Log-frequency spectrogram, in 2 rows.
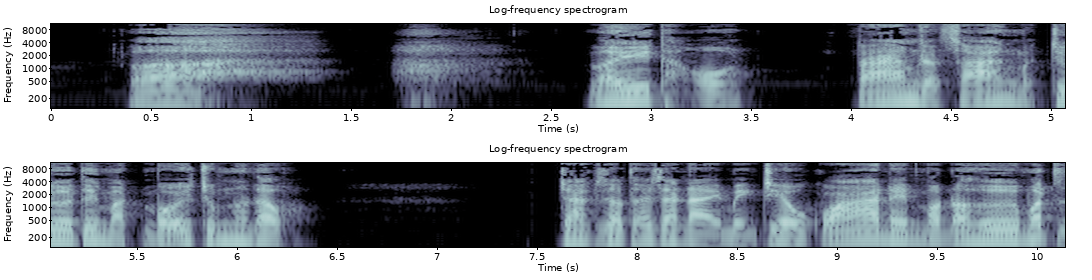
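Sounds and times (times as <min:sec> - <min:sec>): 
speech: 0:00.4 - 0:01.0, 0:02.7 - 0:06.4, 0:07.6 - 0:10.1
long voiced yawn while stretching: 0:00.4 - 0:02.3
shorter softer breathy exhale: 0:00.4 - 0:02.4, 0:06.6 - 0:07.2.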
